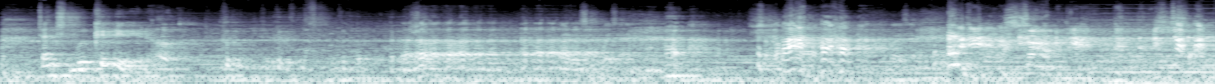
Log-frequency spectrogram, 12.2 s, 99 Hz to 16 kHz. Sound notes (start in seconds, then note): 3.6 laughing; 6.7 Brian laughing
